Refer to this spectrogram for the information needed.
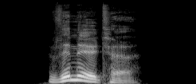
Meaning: inflection of wimmeln: 1. first/third-person singular preterite 2. first/third-person singular subjunctive II
- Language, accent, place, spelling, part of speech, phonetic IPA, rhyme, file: German, Germany, Berlin, wimmelte, verb, [ˈvɪml̩tə], -ɪml̩tə, De-wimmelte.ogg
